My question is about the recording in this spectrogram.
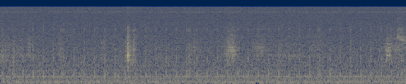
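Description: Faint steady room hum with two or three light ticks as a clear plastic grid ruler is shifted and set down on paper.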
